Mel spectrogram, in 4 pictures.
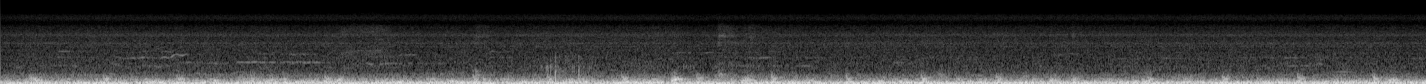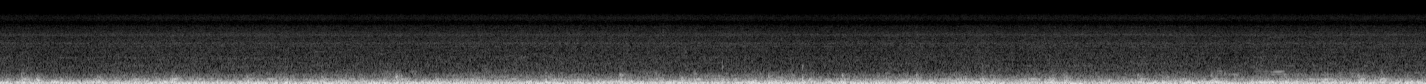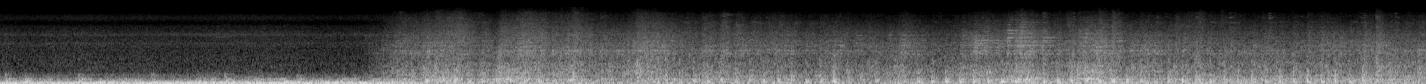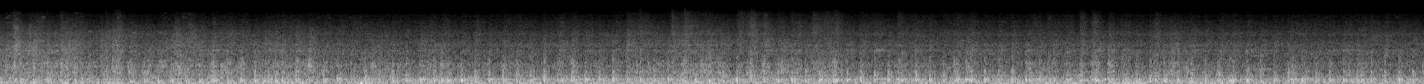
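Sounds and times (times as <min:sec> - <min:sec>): wind-buffeted train rumble: 0:00.0 - 0:57.0
train wheels clickety-clack: 0:32.3 - 0:57.0.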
